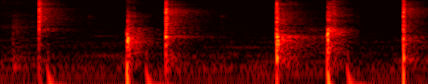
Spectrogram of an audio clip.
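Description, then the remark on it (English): Seven sharp, crisp hand claps in an uneven, slightly hurried rhythm, each a loud snap that dies away quickly, with no one talking. “the hand, the literal hand clap of praise right now.”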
